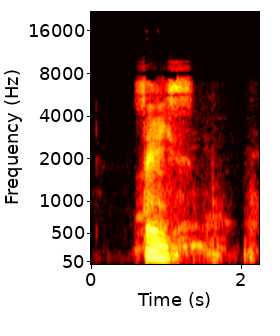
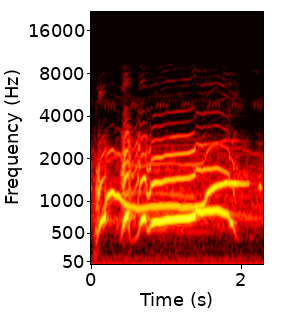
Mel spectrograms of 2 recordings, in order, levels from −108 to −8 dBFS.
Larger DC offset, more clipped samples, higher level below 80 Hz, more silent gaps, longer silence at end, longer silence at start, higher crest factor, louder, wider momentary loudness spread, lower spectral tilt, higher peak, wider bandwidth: neither; neither; first, -62 dBFS vs -84 dBFS; neither; about the same, 0.1 s vs 0 s; first, 0.6 s vs 0.05 s; first, 20 dB vs 12 dB; first, -23 LUFS vs -33 LUFS; first, 23 LU vs 7 LU; first, -5 dB/octave vs -2 dB/octave; first, -8 dBFS vs -22 dBFS; first, 9.2 kHz vs 5 kHz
